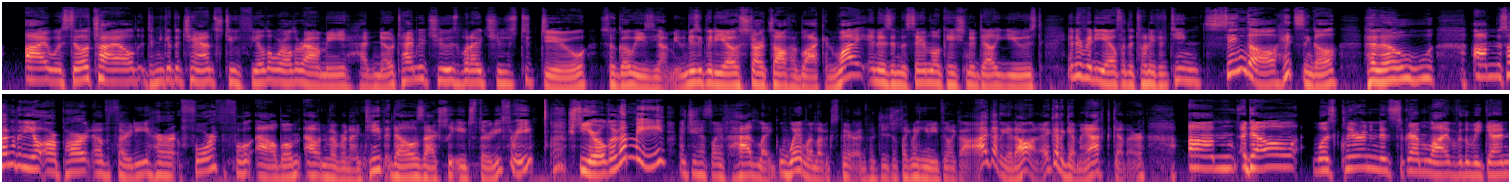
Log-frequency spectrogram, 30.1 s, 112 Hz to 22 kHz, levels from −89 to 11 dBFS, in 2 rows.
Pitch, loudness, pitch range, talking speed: 180 Hz, -20 LUFS, 150-215 Hz, 245 wpm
